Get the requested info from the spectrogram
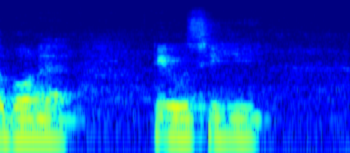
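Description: A man speaking in two short phrases with a brief pause between them.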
